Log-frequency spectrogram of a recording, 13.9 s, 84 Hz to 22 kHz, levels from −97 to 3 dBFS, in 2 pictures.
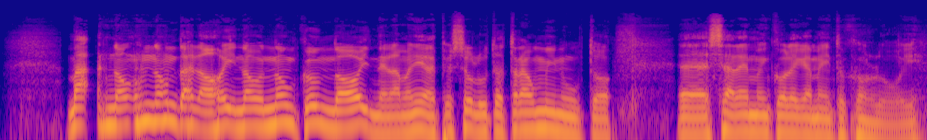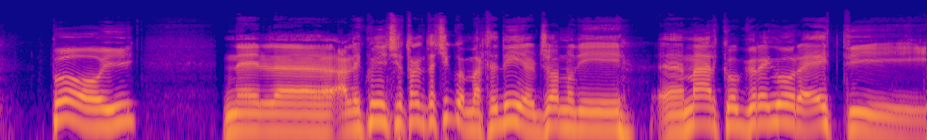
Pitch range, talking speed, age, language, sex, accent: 95-130 Hz, 145 wpm, 40-59, Italian, male, native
